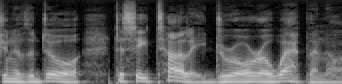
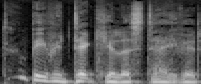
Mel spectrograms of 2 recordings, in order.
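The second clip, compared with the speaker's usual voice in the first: ordinary delivery, nothing marked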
